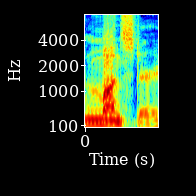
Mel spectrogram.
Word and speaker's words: Munster: It's called Munster. It's spelled like Eunster.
